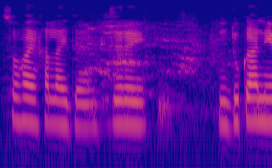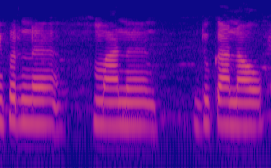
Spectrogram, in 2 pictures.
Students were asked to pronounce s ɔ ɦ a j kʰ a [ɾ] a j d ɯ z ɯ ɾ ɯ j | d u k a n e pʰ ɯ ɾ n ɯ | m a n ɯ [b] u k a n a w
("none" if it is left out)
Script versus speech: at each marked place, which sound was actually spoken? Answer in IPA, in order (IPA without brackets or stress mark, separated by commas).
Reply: l, d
